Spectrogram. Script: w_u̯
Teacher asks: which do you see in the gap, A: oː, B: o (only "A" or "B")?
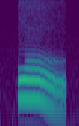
A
